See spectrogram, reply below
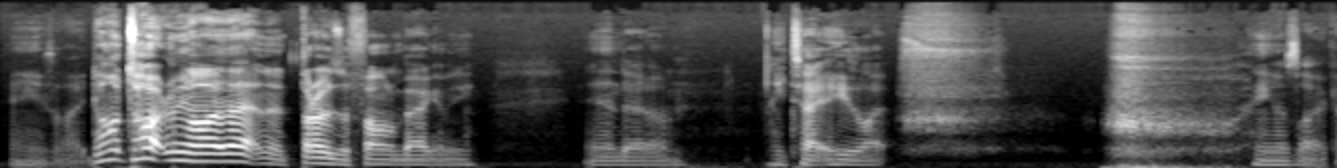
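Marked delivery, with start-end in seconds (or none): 0.6-1.6 high, loud snap; sudden mock-angry outburst; indignant dad. Dad snapping on the phone. 6.9-7.8 soft blown-out breath; voiceless sigh; imitated heavy exhale.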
